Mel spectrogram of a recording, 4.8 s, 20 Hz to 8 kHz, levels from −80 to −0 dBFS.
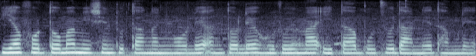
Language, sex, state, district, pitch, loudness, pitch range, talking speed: Wancho, female, Arunachal Pradesh, Longding, 200 Hz, -14 LUFS, 195-210 Hz, 265 wpm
